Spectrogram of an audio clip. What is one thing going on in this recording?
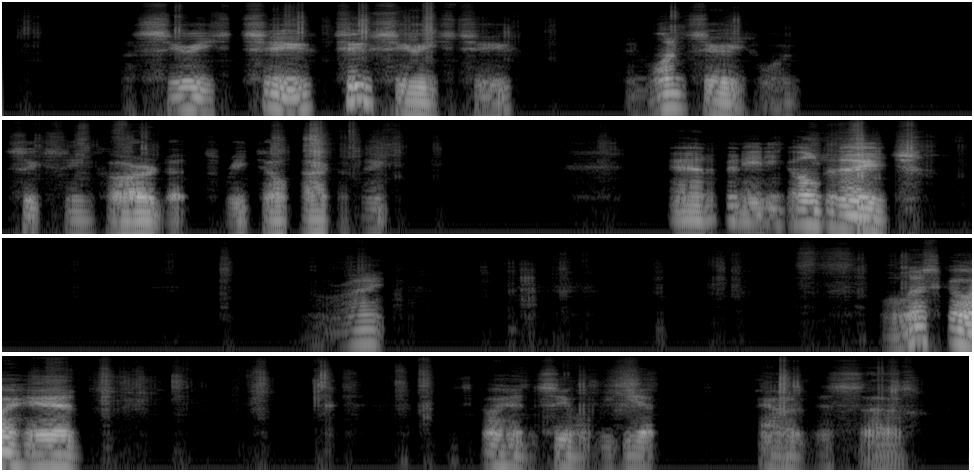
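An older man talks calmly into a close microphone.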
